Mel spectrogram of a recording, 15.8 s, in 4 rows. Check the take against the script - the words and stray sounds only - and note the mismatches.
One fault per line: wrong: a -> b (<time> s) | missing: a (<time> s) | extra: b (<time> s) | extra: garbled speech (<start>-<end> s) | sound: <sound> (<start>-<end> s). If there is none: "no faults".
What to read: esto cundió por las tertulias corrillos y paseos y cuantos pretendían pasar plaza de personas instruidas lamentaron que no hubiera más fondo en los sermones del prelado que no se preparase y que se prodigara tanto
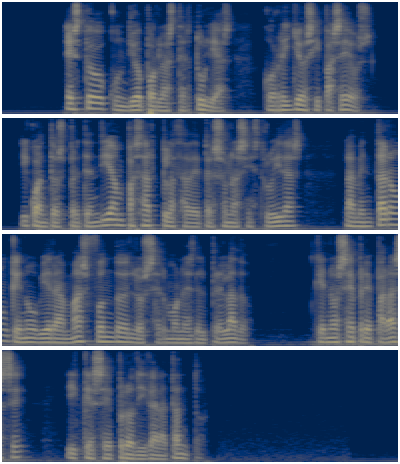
no faults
